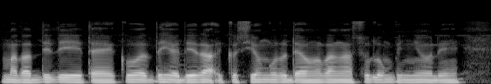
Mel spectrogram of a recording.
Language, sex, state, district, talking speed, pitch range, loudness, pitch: Chakma, male, Tripura, Unakoti, 160 wpm, 100-105 Hz, -16 LUFS, 105 Hz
